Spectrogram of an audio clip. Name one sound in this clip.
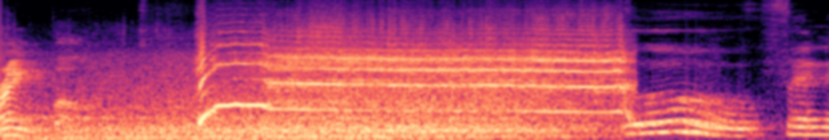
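A young man shouts in alarm.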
